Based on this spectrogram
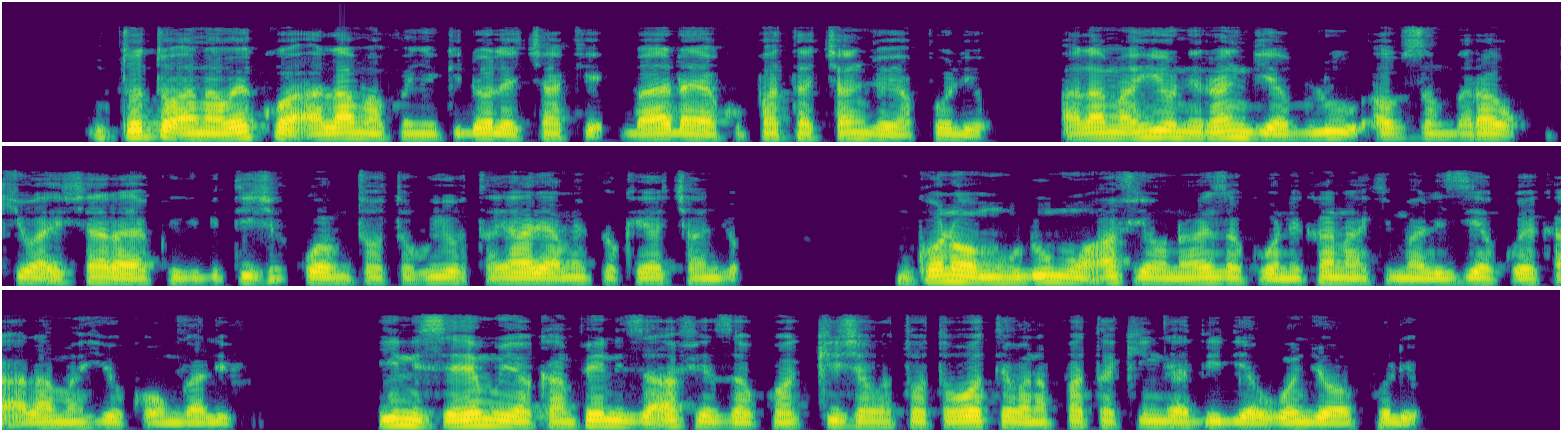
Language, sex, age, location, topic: Swahili, male, 25-35, Wajir, health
